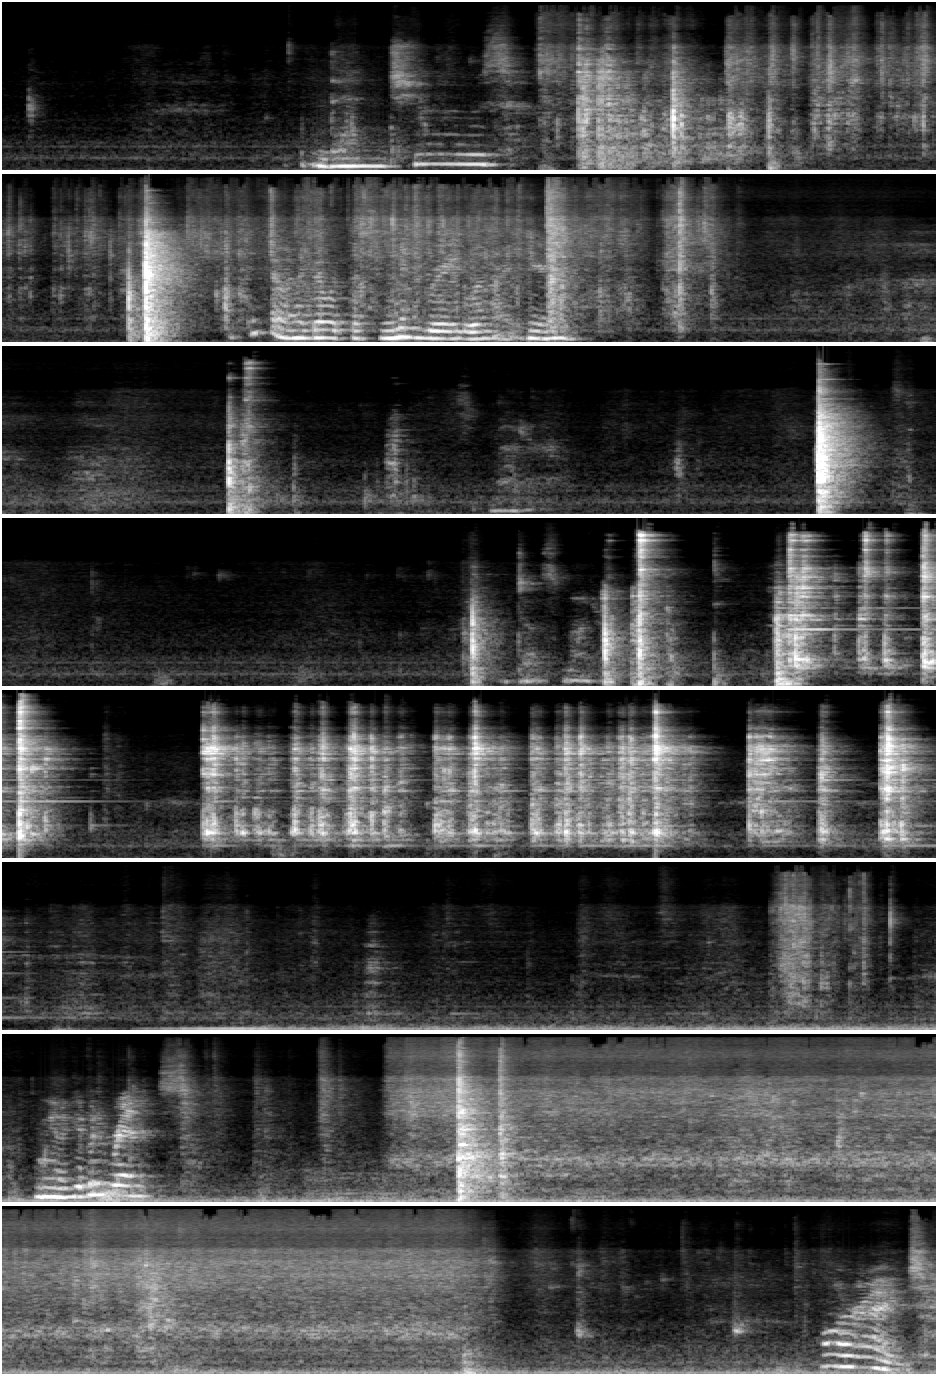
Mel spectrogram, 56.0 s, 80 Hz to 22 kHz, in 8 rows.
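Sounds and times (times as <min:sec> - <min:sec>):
metal parts clinking and clattering: 0:04.1 - 0:10.9, 0:29.5 - 0:35.1
tap water running: 0:05.6 - 0:12.4, 0:43.8 - 0:55.2
faint low hum: 0:34.8 - 0:45.0, 0:52.8 - 0:56.0.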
